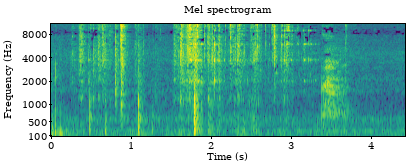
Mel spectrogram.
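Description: Close-up handling sounds of cross-stitch work: small clicks and ticks of a needle and floss being worked over stiff aida fabric, with one sharper click a little under two seconds in and a brief soft rustle near the end.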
